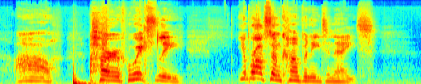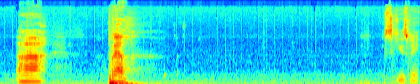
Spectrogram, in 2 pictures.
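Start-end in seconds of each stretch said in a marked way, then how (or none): 0.2-7.0 slow, loud, salty sea-dog pirate drawl. Voicing a ghostly old fisherman greeting Wixley: pirate speak. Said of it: "it's got the pirate speak and everything".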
